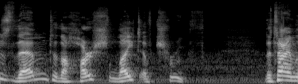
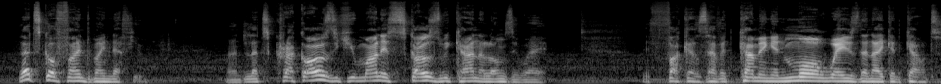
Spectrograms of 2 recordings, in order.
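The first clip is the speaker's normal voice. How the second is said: put-on German accent. Voicing a character talking about his nephew: Dietrich's German accent. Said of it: "try and find a German accent".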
